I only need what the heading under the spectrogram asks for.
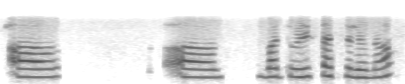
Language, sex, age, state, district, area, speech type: Assamese, female, 18-30, Assam, Kamrup Metropolitan, rural, conversation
